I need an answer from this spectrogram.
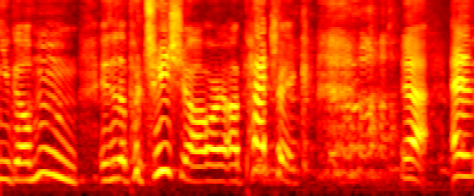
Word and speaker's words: Patricia: Abigail and Martina, Marty, Patricia. Patty. Are there other ways? Tree. Patricia is special because the stress is not on the first syllable. Where is the stress of Patricia? It's in tree.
